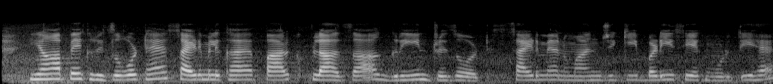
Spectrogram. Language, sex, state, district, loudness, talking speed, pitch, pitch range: Hindi, female, Haryana, Charkhi Dadri, -20 LUFS, 180 wpm, 210 Hz, 200-225 Hz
